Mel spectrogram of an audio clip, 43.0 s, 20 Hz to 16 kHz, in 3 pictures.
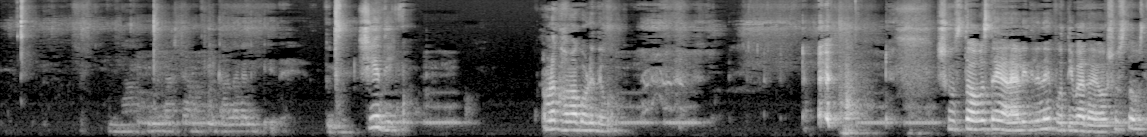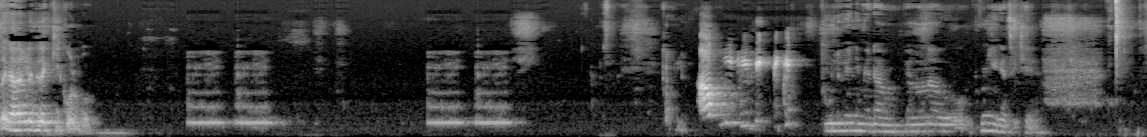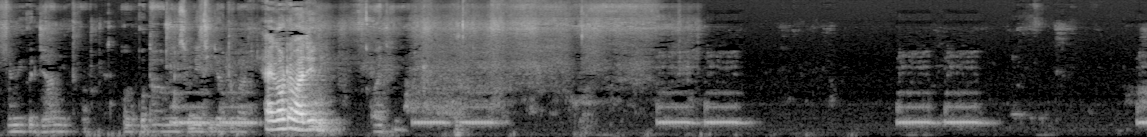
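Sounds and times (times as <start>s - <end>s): telephone ringback tone: 1.4s - 3.2s, 5.0s - 5.9s, 7.5s - 8.9s, 10.5s - 12.3s, 16.7s - 18.0s, 19.6s - 21.0s, 30.7s - 32.8s, 33.8s - 35.1s, 36.9s - 38.1s, 39.9s - 41.2s.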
